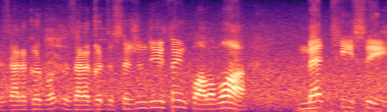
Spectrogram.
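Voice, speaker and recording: Amid noticeable background noise, a man talks with lively intonation. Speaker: military training instructor in a game. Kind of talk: instructional briefing. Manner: fast.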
